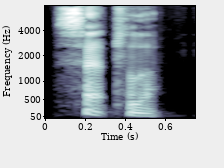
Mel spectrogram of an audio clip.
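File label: "settlor", British English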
